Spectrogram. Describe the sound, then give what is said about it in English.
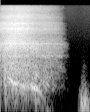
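One long, deep breath in during a guided breathing exercise, a loud airy hiss lasting over a second, then a pause and a brief soft low sound. “Deep breath in.”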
